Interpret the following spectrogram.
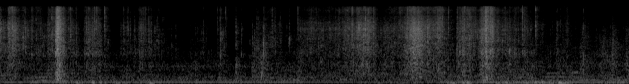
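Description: Plastic garment bags crinkling and rustling as they are handled and unwrapped, in irregular bursts with a few sharper crackles, over a faint steady low hum.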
